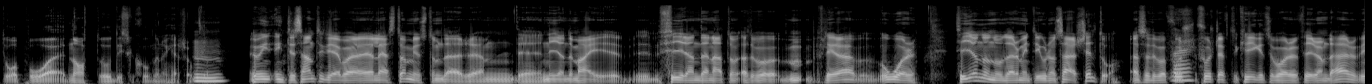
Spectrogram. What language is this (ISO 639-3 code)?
swe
